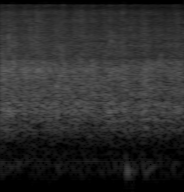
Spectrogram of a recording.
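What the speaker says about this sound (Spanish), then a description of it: "Dale un fuerte aplauso al Rey bendito." Steady, sustained applause from a church congregation fills the room, dense and even throughout with no break.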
